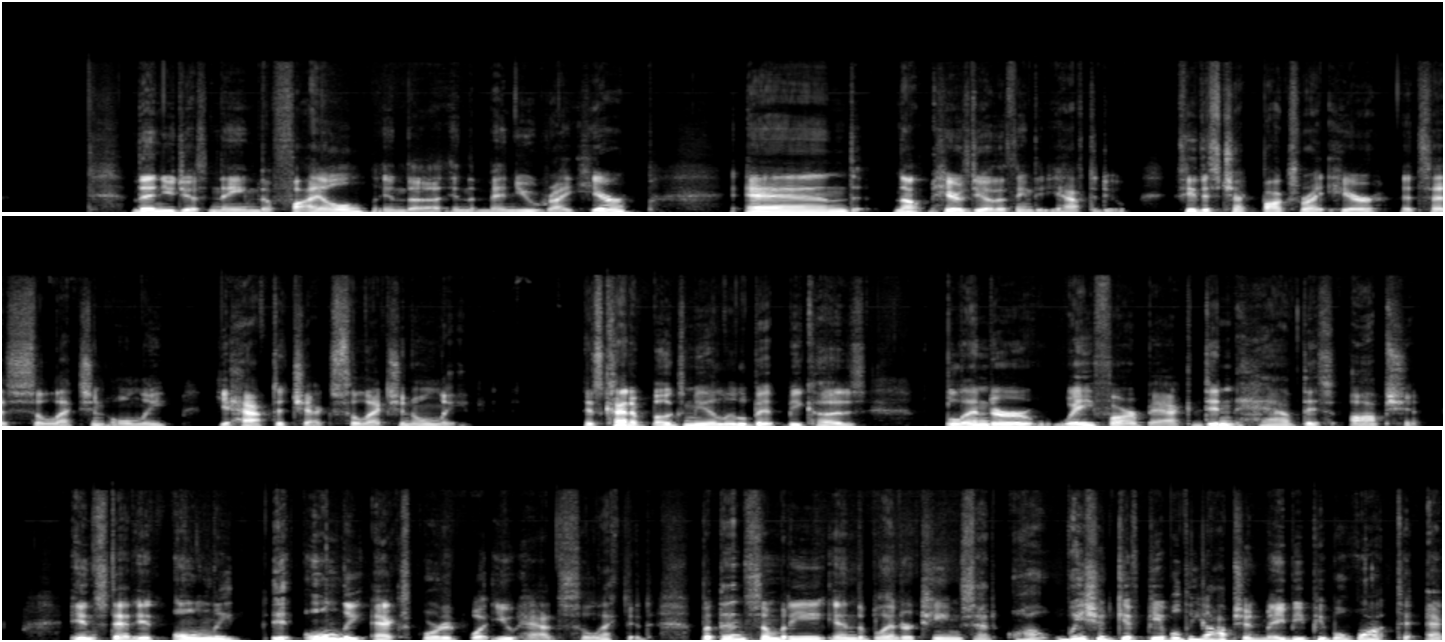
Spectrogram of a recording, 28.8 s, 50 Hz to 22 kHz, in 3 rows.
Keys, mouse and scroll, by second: 0.0 click.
